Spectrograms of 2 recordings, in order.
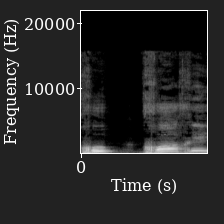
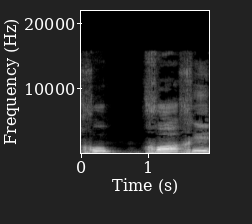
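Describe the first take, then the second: Both takes have the same delivery.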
